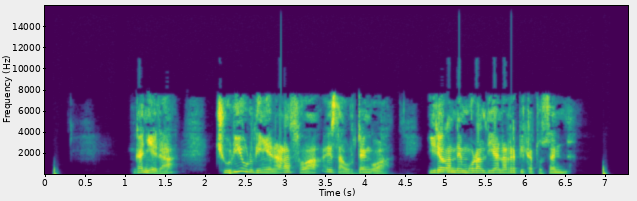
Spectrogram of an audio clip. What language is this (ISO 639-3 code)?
eus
